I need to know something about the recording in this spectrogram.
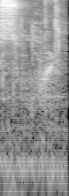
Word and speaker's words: sword: we need the master sword. We need shrines. We need orbs. We need master sword. I personally like to say, I like to pronounce the W in sword.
